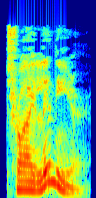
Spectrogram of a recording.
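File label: "trilinear", British English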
